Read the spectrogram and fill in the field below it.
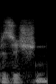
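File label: "position", Standard Southern British English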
